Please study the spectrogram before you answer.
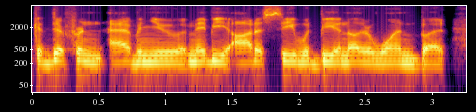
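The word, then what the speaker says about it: Odysee: like anyone that has a homophone for a brand name is so why do i have to why do i have to spell the word odyssey because you guys chose to misspell it and make it your brand so o d y s e e is how you spell their odyssey because they don't know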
